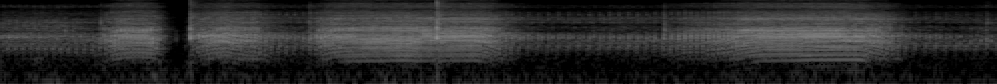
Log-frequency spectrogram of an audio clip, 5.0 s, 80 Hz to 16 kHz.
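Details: NUK electric breast pump on its 3-volt power adapter, switched on for a test: a small motor whining, its pitch rising and falling in repeated pumping cycles.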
